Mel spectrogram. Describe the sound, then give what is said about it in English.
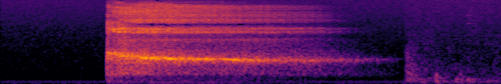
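One long, breathy intake of air comes in suddenly, is loud at first and then thins out gradually. Faint, soft knocks and rustles follow once the breath has ended. “all there is left to do is inhale a hot breath”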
